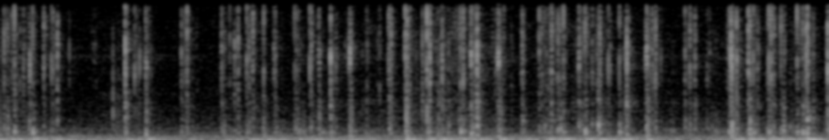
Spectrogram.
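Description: Both hands type continuously with their fingertips on the plastic chiclet keys of an Acer laptop keyboard. The result is a dense, rapid stream of short tapping clicks, each with a dull, low-weighted thud, brief bright ticks on top and very little ring. The pace stays steady and even throughout.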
